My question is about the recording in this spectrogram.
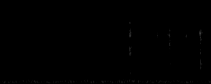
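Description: Faint typing on a computer keyboard: a quick run of about five key clicks that starts a little past halfway.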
